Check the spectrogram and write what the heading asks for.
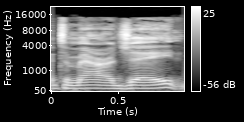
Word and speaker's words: Tamara Jade: Tamara Jade. Did I say that right? Jasmine, is that right? – Tomorrow? Yeah, you're right.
